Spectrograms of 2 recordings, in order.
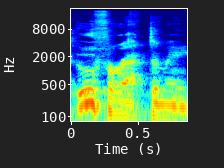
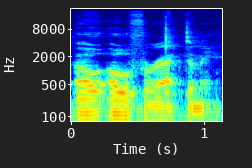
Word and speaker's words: oophorectomy: we looked it up it looks like it says oophorectomy but apparently it's not pronounced that way it's pronounced oophorectomy and that is surgical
